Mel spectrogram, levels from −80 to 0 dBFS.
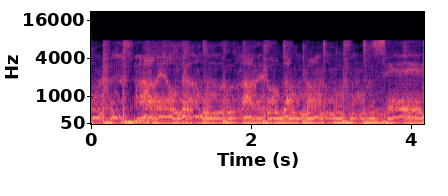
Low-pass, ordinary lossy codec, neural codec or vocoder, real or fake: none; none; codec, 16 kHz, 4.8 kbps, FACodec; fake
